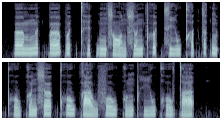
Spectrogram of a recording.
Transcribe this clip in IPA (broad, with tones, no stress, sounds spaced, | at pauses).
œː˨ m n̪ ɵ˧ t̚ p œː˨˥ p ɵ˨˥ t̚ t̪ʰ ɪ˨˥ k̚ ɐ˧ ŋ s ɔː˨˩ n s ɵ˨˧ n pʰ ɵ˥ t̚ s iː˨˧ w kʰ ɐ˧ k̚ s ɐ˥ k̚ m ɪ˨˥ k̚ pʰ o˨˩ w k ɵ˧ n s œː˧ k̚ pʰ o˧ w k aː˨˩ w f o˨˧ w k ʊ˨˥ ŋ pʰ iː˨˥ w kʰ o˧ w t̪ aː˨˥ t̚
